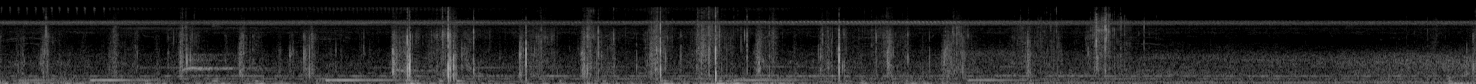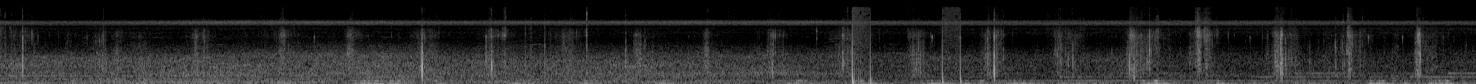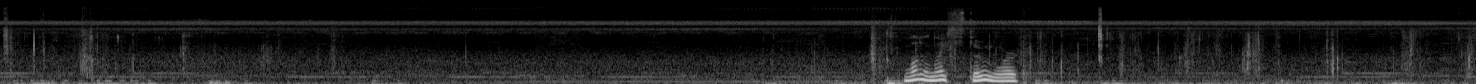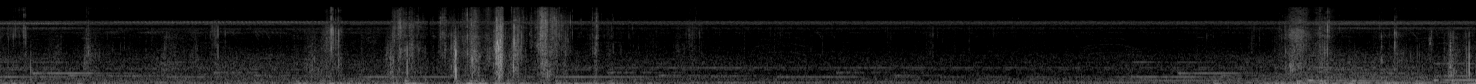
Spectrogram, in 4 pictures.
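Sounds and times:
footsteps through grass and twigs: 0:00.0 - 0:12.0, 0:13.8 - 0:34.3, 0:37.1 - 0:52.4, 0:55.6 - 0:59.0
insect chorus: 0:00.0 - 0:59.0.

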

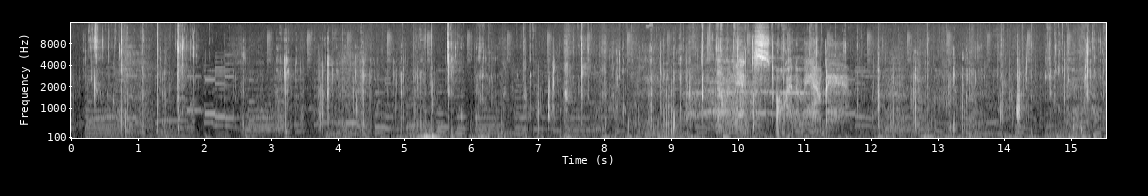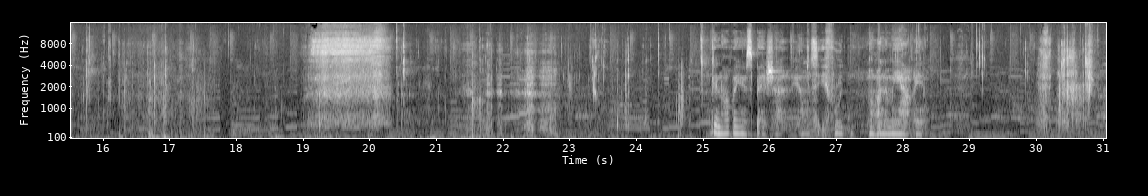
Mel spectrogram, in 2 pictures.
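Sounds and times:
background music: 0:00.0 - 0:31.0
close-up chewing: 0:00.0 - 0:31.0.

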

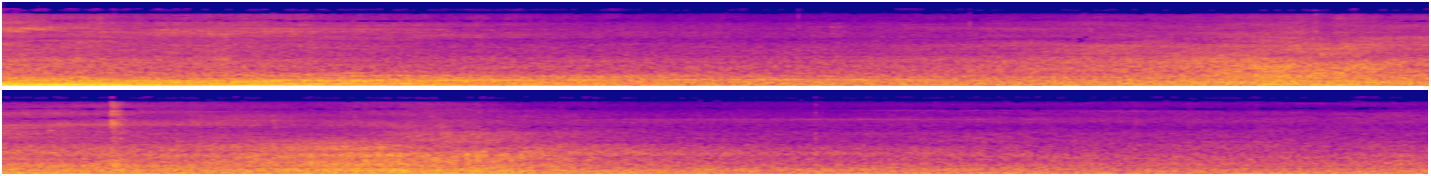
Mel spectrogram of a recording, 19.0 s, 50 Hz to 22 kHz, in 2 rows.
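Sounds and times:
cars passing: 0:00.0 - 0:19.0.

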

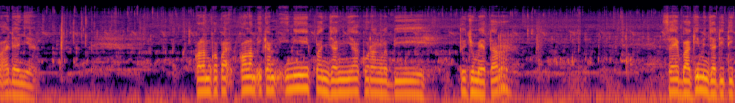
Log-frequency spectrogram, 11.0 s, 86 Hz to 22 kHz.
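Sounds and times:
faint running water: 0:00.0 - 0:11.0.

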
